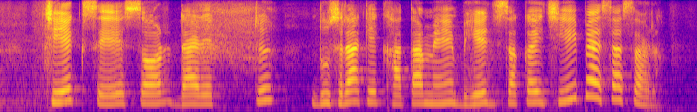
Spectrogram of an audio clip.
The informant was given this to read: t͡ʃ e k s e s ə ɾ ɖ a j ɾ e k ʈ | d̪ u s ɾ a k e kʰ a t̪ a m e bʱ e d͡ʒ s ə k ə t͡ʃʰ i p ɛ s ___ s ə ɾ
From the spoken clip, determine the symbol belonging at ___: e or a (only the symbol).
a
